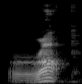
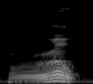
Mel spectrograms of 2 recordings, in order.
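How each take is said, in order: First: The vowel is a short o sound. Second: The vowel is a long o sound. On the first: The speaker calls it wrong. "that's not a rop" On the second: The speaker calls it right. "We need to say O"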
